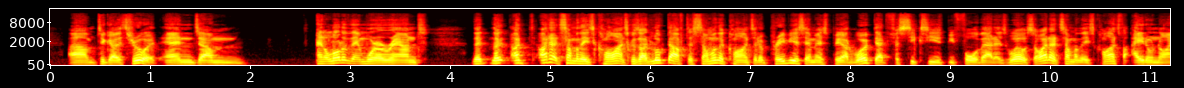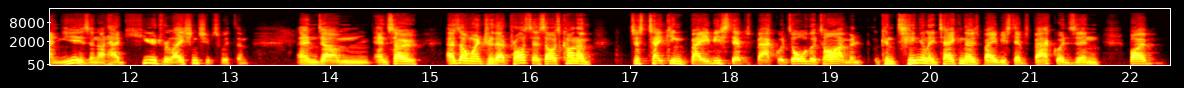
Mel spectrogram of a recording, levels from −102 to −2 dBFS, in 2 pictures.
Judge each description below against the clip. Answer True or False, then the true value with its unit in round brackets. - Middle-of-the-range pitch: True (145 Hz)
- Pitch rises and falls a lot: True (6.2 semitones)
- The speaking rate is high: True (255 wpm)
